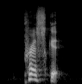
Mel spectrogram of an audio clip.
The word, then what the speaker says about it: Prescott: Prescott, like biscuit, Mark says.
